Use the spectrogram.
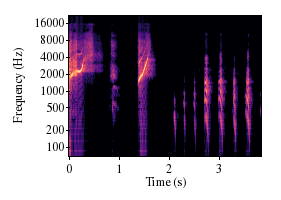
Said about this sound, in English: This is the best whistle in sports. It's better than if you actually had one of those blow whistles.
